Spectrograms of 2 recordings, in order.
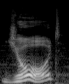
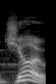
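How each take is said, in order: First: The name ends with an r and d sound. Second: The name ends on a plain long vowel. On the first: The players guess at the name. The speaker calls it wrong. "people would be calling him Jord" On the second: A character reveals the real name. The speaker calls it right. "and this must be Joe"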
